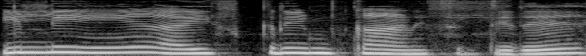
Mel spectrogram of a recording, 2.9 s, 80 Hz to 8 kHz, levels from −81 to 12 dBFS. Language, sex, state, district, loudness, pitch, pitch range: Kannada, female, Karnataka, Belgaum, -10 LUFS, 235 Hz, 210-260 Hz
